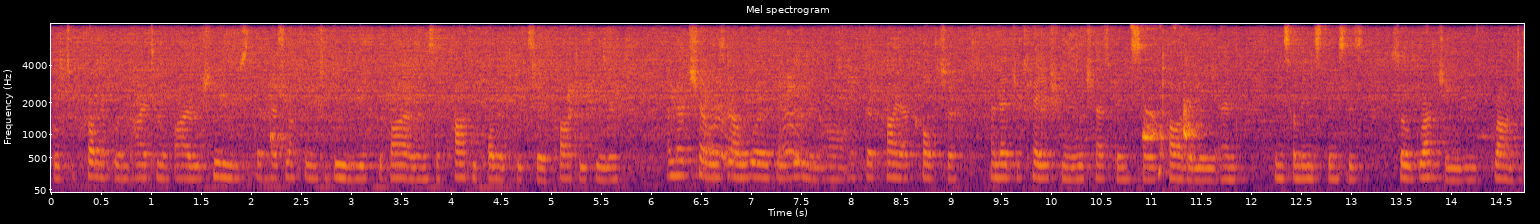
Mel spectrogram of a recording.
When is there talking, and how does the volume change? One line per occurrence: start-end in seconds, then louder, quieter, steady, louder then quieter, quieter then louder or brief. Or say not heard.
0.0-14.6 steady.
